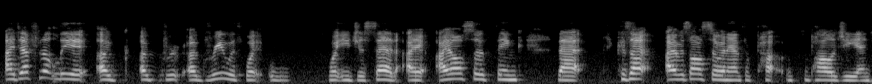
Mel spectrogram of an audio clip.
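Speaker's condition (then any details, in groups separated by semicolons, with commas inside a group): Stuttering; onset second or third grade, formerly covert, therapy at 15, American Institute for Stuttering, New York; still stutters a good amount, ongoing sessions at American Institute for Stuttering, not practising tools recently; Stuttering modification, prolongations, easy onsets, pullouts, voluntary Stuttering, breathing format, slowing speech greatly reduces Stuttering; repeated sounds, repeated words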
